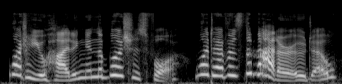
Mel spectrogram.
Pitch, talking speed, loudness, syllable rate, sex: 300 Hz, 210 wpm, -18 LUFS, 6.5 syllables/s, female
